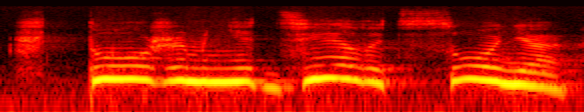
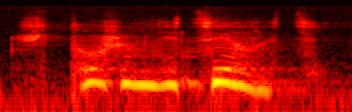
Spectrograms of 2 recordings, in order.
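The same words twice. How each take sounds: First: Very slow, high, aching plea; pleading lament. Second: Slow, hushed despairing whisper; helpless whisper. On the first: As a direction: draw it out in helpless longing. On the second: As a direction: ask it almost without voice. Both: A narrator's reading. Natasha helpless before Sonya.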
